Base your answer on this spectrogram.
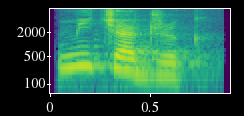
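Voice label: "мичаджык", Komi, female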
